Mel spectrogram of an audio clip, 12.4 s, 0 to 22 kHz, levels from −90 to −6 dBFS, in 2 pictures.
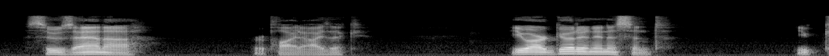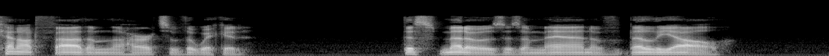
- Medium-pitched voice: No, very low, 90 Hz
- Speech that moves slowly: Yes, slow, 110 wpm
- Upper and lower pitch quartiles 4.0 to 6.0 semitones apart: No, average, 3.1 semitones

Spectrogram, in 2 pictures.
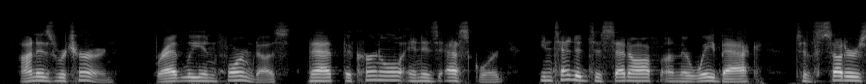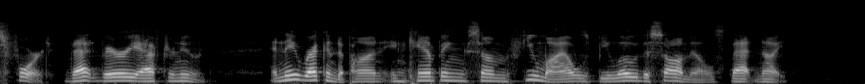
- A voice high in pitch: No, medium, 160 Hz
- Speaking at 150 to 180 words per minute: No, average, 140 wpm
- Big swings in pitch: No, average, 4.2 semitones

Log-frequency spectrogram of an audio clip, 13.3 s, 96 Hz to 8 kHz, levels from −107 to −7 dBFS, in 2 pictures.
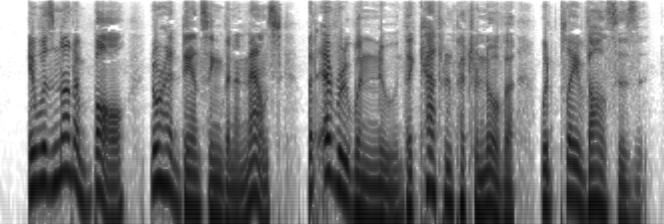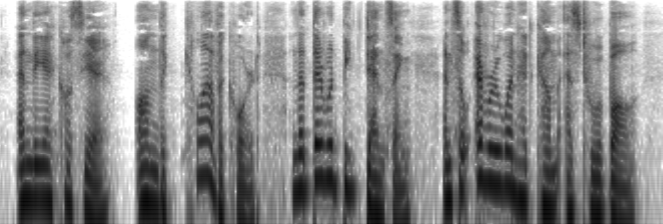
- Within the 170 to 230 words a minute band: Yes, average, 180 wpm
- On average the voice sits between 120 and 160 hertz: Yes, medium, 140 Hz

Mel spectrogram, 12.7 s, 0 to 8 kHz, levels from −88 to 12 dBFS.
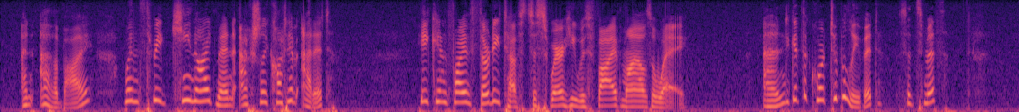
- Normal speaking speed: Yes, average, 155 wpm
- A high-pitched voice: Yes, high, 245 Hz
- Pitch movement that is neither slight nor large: No, wide, 9.0 semitones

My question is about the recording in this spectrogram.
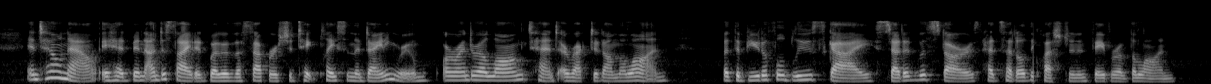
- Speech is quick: Yes, fast, 210 wpm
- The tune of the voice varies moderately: Yes, average, 3.6 semitones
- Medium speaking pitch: Yes, medium, 175 Hz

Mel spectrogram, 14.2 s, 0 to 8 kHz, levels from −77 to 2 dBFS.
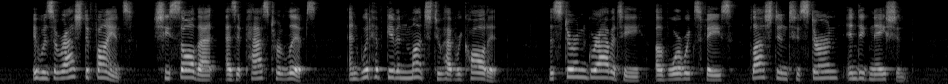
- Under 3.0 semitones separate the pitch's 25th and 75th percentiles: No, average, 5.2 semitones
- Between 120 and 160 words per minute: Yes, average, 140 wpm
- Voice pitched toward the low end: No, high, 215 Hz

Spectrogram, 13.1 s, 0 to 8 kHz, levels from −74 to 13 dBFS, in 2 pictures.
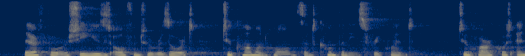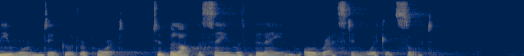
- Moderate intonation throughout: No, narrow, 1.6 semitones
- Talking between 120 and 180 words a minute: Yes, average, 140 wpm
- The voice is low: No, medium, 180 Hz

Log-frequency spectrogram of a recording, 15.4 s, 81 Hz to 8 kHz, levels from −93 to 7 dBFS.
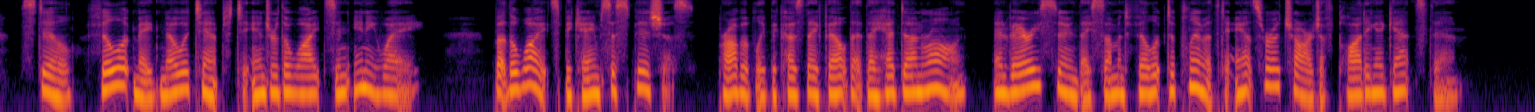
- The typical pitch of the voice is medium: Yes, medium, 180 Hz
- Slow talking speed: No, average, 165 wpm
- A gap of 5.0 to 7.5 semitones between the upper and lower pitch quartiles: No, average, 3.0 semitones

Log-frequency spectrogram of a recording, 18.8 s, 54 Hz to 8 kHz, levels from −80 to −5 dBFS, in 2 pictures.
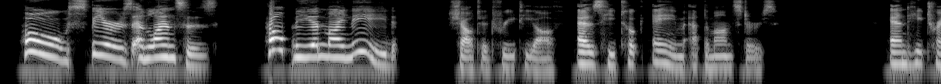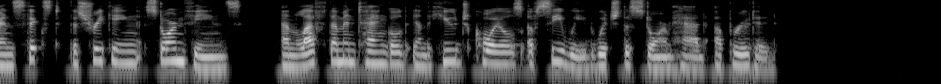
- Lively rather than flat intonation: Yes, wide, 7.0 semitones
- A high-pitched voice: No, medium, 180 Hz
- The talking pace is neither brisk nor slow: No, slow, 130 wpm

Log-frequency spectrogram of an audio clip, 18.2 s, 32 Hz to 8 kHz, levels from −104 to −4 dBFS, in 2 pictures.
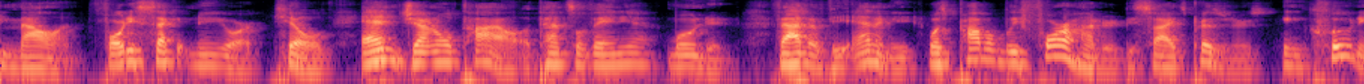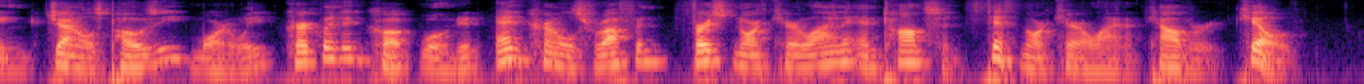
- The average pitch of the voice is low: Yes, low, 110 Hz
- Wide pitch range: Yes, wide, 6.8 semitones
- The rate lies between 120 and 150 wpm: Yes, average, 140 wpm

